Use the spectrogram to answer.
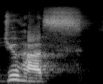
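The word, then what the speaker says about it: Duras: Por exemplo, Margherite de Ras, eu pronuncio o S Magu de Rass.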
